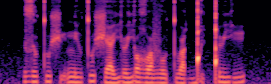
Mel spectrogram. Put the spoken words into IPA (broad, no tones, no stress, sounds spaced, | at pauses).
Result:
z ɯ tʷ ɯ ʃ ḭ n i tʷ i ʃ æ j ø j o ʁʷ ɑ v o tʷ ɑ ɡ͡ǃ i ǃ y j i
